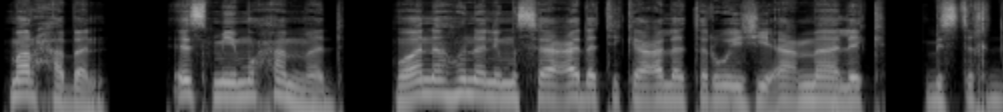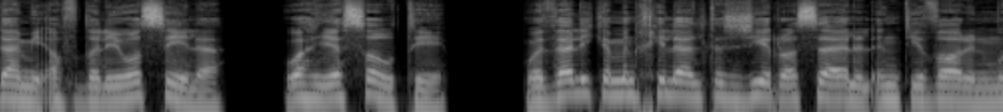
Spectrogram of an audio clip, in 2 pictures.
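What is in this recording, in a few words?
Arabic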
